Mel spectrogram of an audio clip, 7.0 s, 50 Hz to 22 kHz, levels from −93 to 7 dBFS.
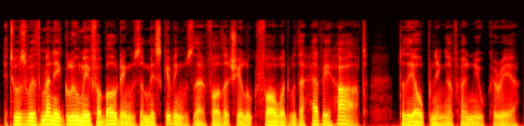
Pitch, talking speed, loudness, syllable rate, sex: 95 Hz, 205 wpm, -19 LUFS, 6.2 syllables/s, male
